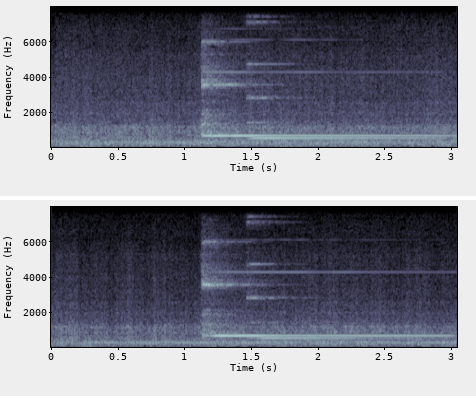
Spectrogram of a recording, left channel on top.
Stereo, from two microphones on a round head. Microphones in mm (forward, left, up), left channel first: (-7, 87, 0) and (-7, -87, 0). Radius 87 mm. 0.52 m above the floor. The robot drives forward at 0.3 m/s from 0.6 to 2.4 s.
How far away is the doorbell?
About 2 m.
